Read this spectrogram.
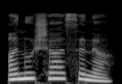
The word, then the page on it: ಅನುಶಾಸನ: anuśasasana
